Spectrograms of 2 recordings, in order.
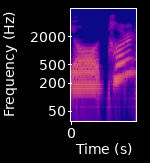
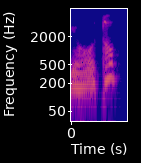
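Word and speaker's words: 여덟: 그러니까 우리가 여덜 해볼게요. 여덜의 받침이 리을 비읍이거든요. 그럼 우리가 그걸 여덥 발음하지 않아요. 여덜 발음하거든요.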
